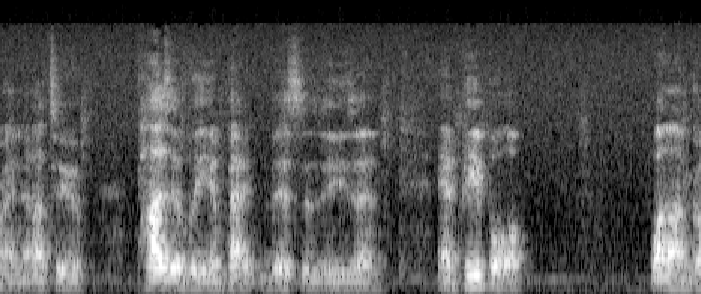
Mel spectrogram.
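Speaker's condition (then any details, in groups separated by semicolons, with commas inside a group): ALS; about 2 years since onset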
